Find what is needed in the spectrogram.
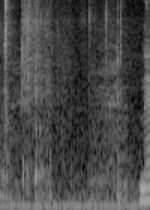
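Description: Faint light clicks and taps of plastic nail swatch sticks being handled and set down on a tabletop, over a steady low hum.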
